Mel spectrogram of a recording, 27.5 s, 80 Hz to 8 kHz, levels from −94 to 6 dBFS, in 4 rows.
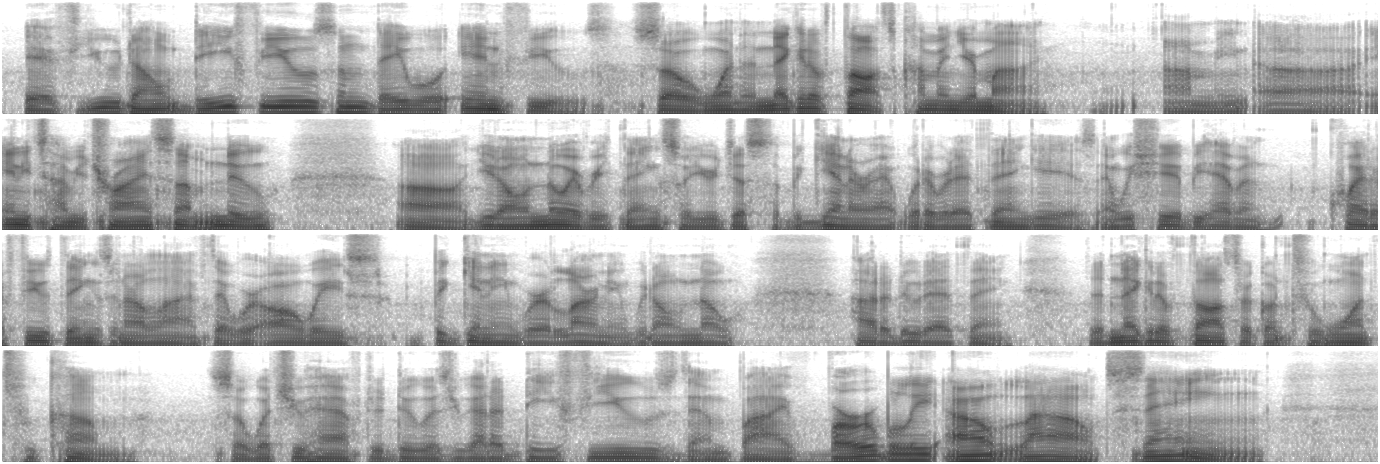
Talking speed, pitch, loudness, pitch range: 200 wpm, 75 Hz, -26 LUFS, 70-85 Hz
